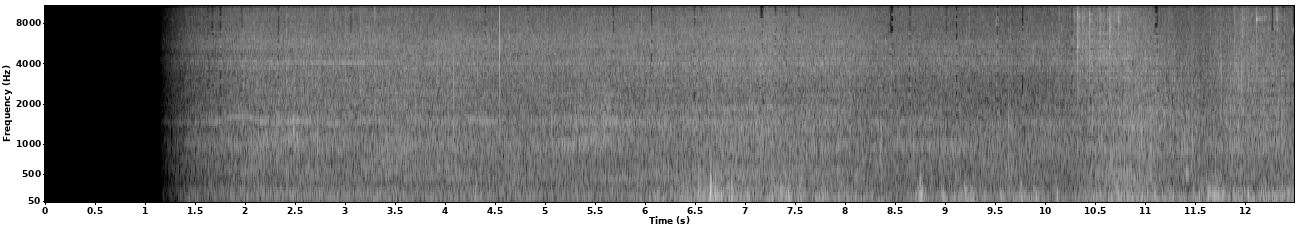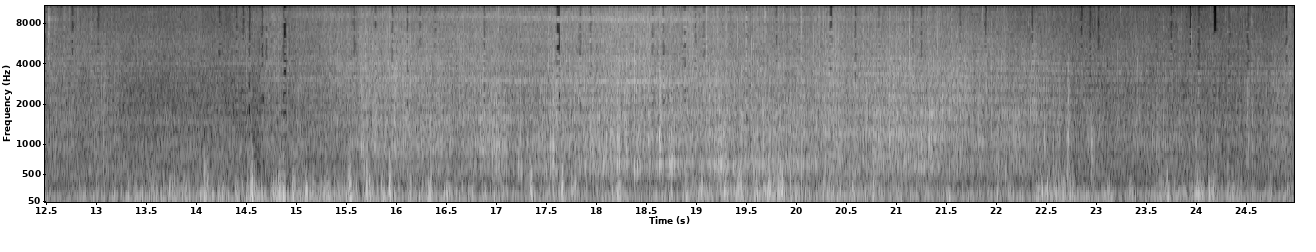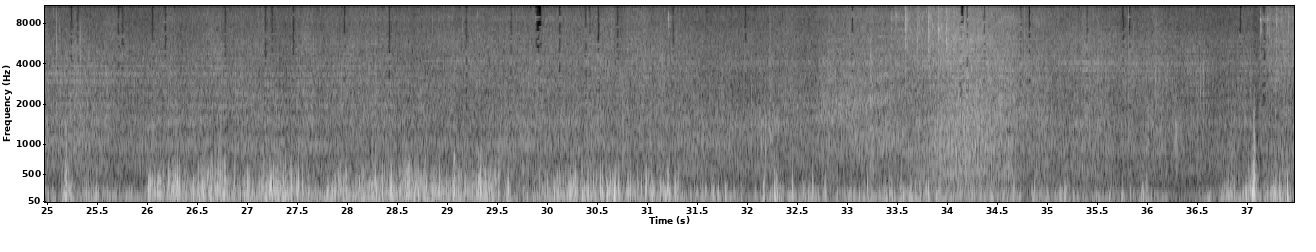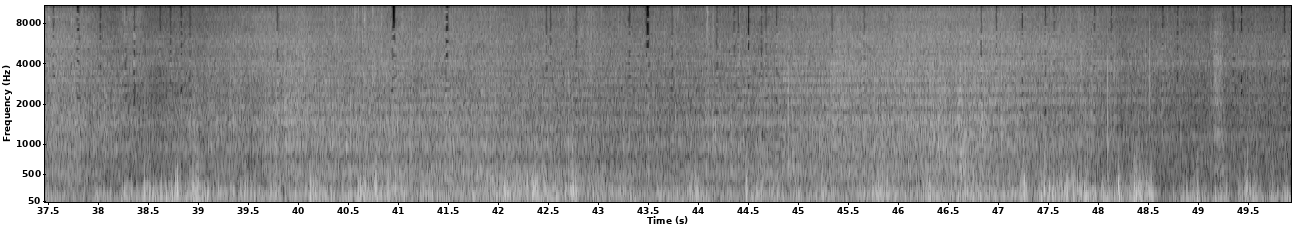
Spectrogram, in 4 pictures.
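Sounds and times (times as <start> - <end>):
pickup truck engine running: 1.5 - 49.9
wind buffeting microphone: 1.7 - 49.9.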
